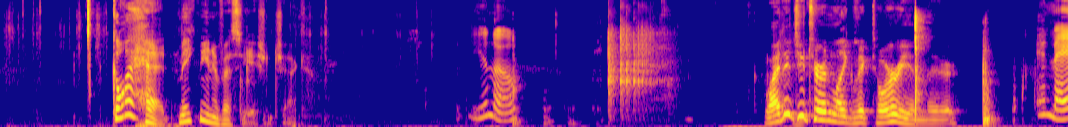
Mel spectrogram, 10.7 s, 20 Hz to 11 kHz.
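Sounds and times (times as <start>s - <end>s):
dice clattering across a hard tabletop: 0.0s - 6.9s
speech: 1.2s - 3.2s, 4.7s - 5.8s, 7.6s - 9.7s, 10.4s - 10.6s.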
